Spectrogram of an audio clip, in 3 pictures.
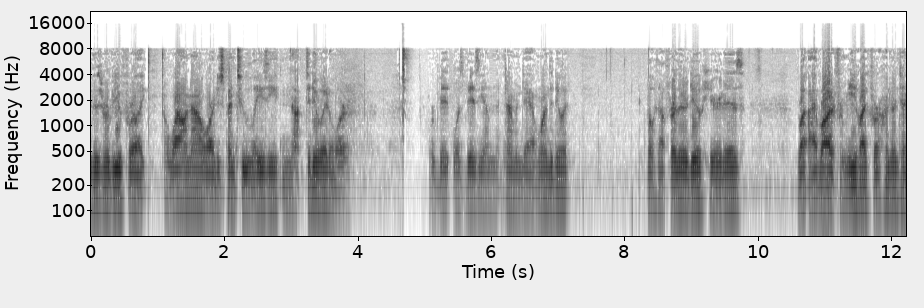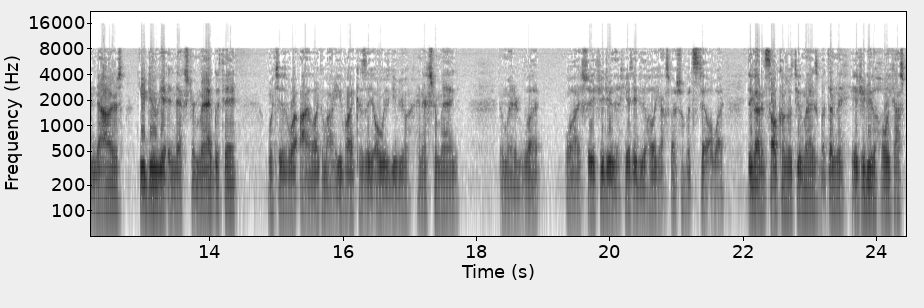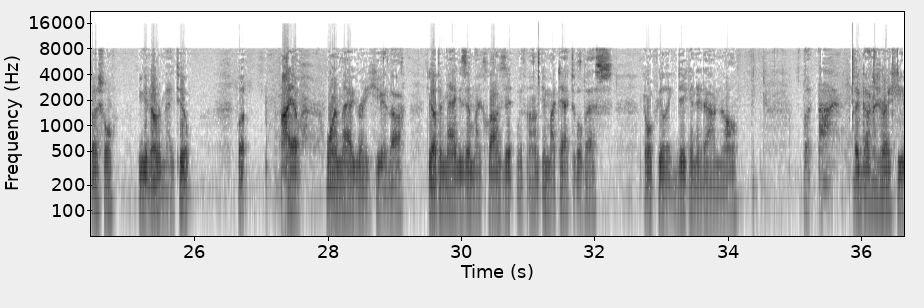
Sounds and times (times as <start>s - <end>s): Speech: 0.0s - 4.0s, 5.0s - 7.2s, 8.3s - 9.9s, 10.6s - 26.0s, 26.6s - 34.2s, 35.1s - 36.6s.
